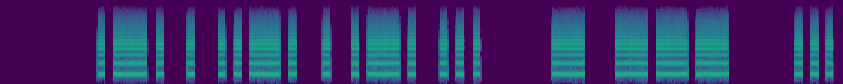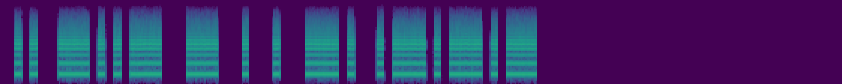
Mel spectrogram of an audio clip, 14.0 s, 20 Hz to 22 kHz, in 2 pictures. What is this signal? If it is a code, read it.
Morse code, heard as a buzzer, hand-sent with a straight key, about 18 wpm. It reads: REFERS TO SIXTEEN.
